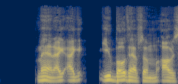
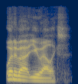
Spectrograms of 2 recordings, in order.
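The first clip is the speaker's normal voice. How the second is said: usual speaking voice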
